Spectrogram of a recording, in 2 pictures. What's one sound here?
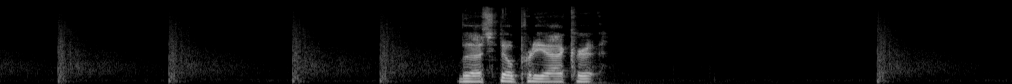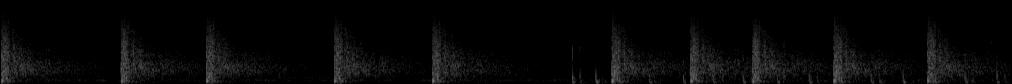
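Shots fire one after another, each with a short ringing tail.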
